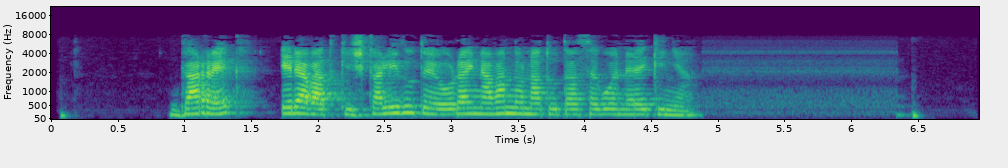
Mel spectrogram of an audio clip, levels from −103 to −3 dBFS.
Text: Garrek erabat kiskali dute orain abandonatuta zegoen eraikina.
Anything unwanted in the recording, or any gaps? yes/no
no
